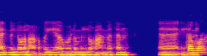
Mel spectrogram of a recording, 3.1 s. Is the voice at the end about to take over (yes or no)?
no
